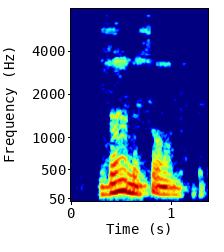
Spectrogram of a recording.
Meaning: In the shape of a worm
- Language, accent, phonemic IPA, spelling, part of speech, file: English, Southern England, /ˈvɜː(ɹ)mɪfɔː(ɹ)m/, vermiform, adjective, LL-Q1860 (eng)-vermiform.wav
